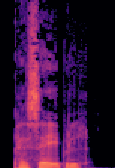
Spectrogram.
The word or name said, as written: passabel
